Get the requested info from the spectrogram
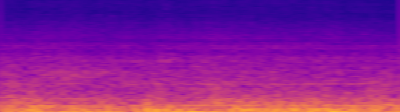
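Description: Steady wind rumble on an action camera's microphone while riding a Yamaha New Vixion motorcycle in traffic, with the running engine and road noise mixed underneath.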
